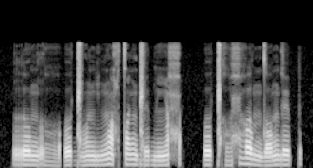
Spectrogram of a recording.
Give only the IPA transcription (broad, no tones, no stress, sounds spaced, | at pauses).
r o ŋ r ɔ̤ | o ɡ͡ǁ ɔ̃ ŋ i ŋ ɔ̃ ħ tˤ õ ŋ ɡ͡ǁ ø b ĩ ħ | o ǁʰ ɔ̤ ħ ɦ ɔ l n d ɔ ŋ ɡ ø p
